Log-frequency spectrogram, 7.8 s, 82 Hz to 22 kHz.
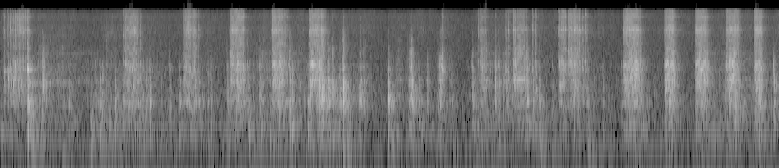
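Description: Ratchet wrench undoing a bolt on the air intake of an Alfa Romeo Giulietta 1750 TBI QV, a close series of quick clicking ratchet strokes in irregular bursts, with no talking.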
